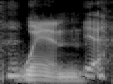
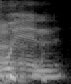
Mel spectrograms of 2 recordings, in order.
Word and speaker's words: Nguyen: No, it's not the pronunciation of Nguyen or Win. – Win. – Yeah. – How to pronounce Win, which is a common Vietnamese last name. – Maybe. – Yeah. I'm not sure. But it's like spelled like N-G-Y-U-E-N, I think, or something close to that.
